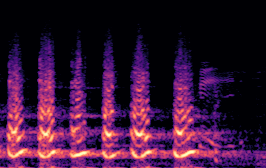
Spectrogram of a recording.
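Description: A sea lion named Surfer barks six times in a steady, quick rhythm, each bark loud and harmonically rich, followed by a brief fading tail of background noise.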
